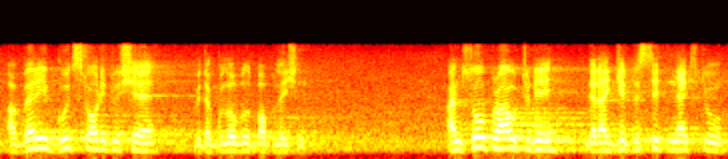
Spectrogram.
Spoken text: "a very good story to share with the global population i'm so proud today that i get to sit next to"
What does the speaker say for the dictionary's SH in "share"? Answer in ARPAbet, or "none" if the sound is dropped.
SH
